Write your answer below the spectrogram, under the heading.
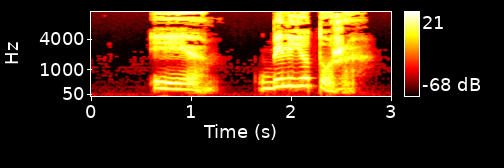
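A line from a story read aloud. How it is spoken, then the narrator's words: Hoarse demand. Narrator (Russian): хрипло потребовал он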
